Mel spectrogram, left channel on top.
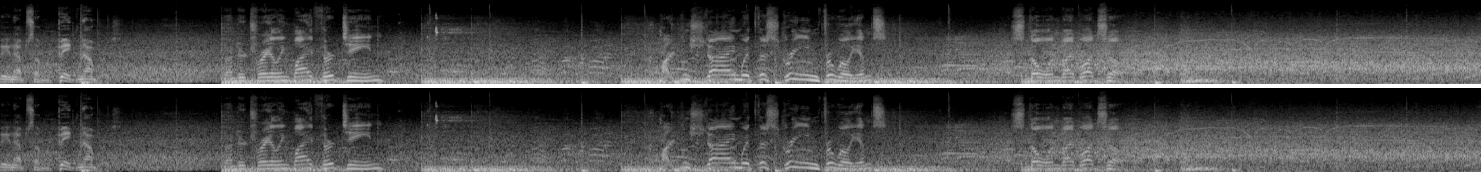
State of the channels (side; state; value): right; quieter; 4.2 dB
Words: up some big numbers. Thunder trailing by 13. Hartenstein with the screen for Williams. Stolen by Bledsoe.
